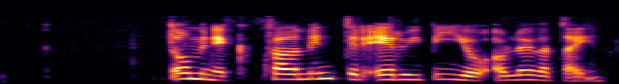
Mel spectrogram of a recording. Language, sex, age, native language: Icelandic, female, 30-39, Icelandic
